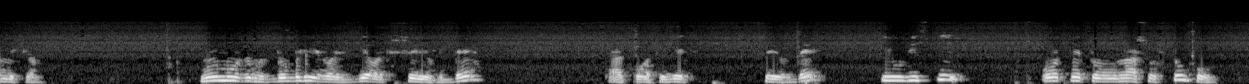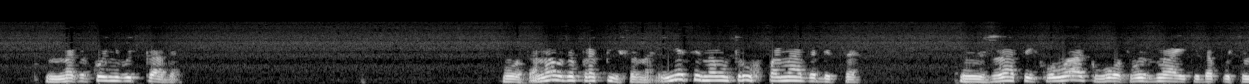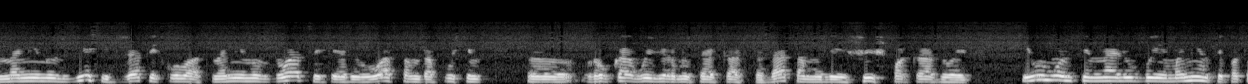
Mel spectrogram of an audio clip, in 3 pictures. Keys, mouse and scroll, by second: 1.5 KP_1, 7.8 shift+d, 10.1 click, 10.9 shift+middle click.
